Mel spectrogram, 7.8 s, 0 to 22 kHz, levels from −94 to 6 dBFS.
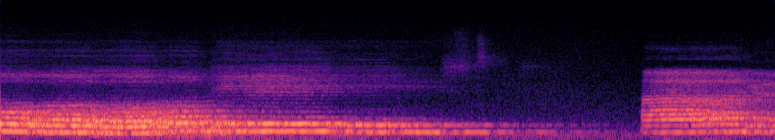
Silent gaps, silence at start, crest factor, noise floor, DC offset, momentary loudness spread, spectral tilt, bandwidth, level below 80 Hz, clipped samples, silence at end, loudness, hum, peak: none; 0 s; 16 dB; -56 dBFS; under 0.1%; 14 LU; -10.5 dB/octave; 5.8 kHz; -54 dBFS; under 0.1%; 0 s; -22 LUFS; none; -6 dBFS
